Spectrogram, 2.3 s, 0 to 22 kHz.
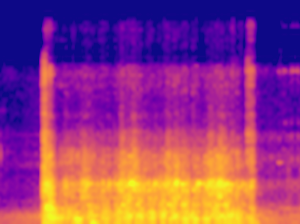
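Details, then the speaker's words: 1972 Chevrolet Chevelle, sat 5 years, fuel dripping from a cracked nut that may suck air: about 1.5 seconds of starter cranking with no catch, and no fuel reached the carburetor yet before priming. "it may help to try to prime it a little well that's not thinking i was going to try that trying to see if we got anything to the carburetor yet"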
